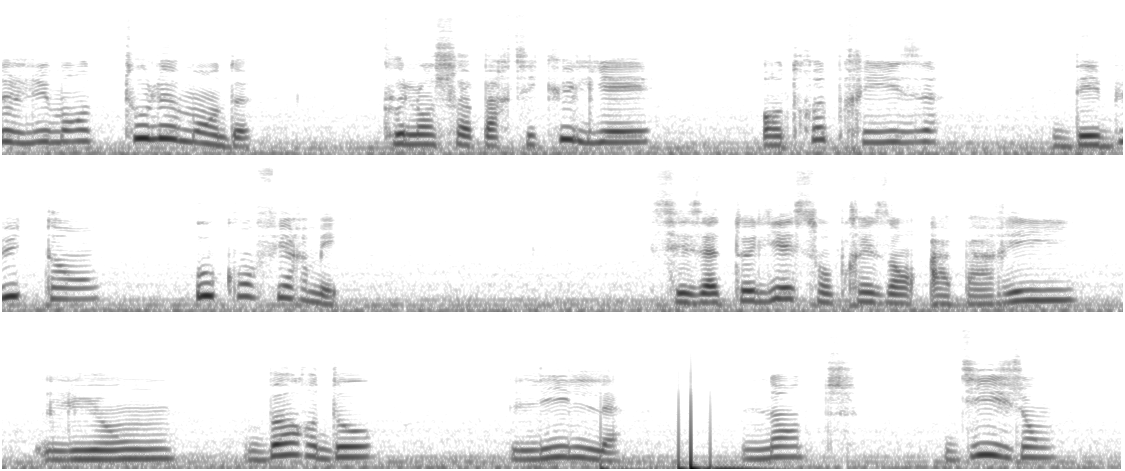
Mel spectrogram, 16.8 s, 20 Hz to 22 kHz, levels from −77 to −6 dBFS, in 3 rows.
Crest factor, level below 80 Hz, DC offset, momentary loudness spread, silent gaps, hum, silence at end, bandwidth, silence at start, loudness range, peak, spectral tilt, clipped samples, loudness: 24 dB; -44 dBFS; under 0.1%; 21 LU; none; none; 0 s; 17.5 kHz; 0 s; 3 LU; -8 dBFS; -6.5 dB/octave; under 0.1%; -33 LUFS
